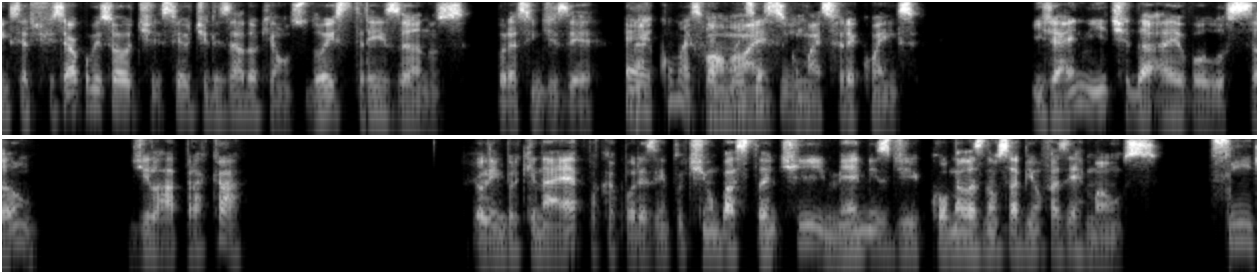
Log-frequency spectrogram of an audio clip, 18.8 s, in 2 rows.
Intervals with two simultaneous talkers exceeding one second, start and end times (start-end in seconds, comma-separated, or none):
4.7-6.1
